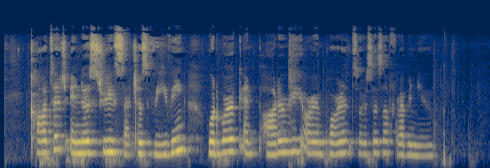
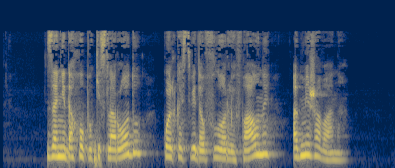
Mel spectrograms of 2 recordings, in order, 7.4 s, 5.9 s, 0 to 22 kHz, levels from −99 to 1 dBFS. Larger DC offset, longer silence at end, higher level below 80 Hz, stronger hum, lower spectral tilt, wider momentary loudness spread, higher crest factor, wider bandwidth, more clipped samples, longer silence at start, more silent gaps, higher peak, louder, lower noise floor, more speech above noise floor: neither; about the same, 0.85 s vs 0.8 s; second, -66 dBFS vs -52 dBFS; neither; second, -2.5 dB/octave vs -4.5 dB/octave; first, 14 LU vs 11 LU; about the same, 20 dB vs 18 dB; first, 13 kHz vs 11.5 kHz; neither; second, 0.45 s vs 0.7 s; neither; second, -4 dBFS vs 0 dBFS; second, -23 LUFS vs -17 LUFS; second, -68 dBFS vs -80 dBFS; second, 45 dB vs 64 dB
